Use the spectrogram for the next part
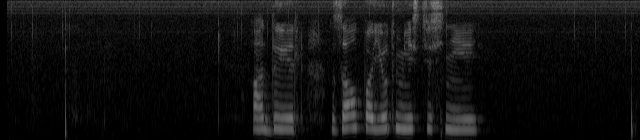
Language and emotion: Russian, sad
